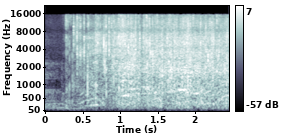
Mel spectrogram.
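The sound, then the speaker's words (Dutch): An audience bursts into applause at a CDA party event in the Netherlands where a plan is being presented. It is a dense, steady wash of many hands clapping that starts abruptly and holds loud throughout, with no voices heard. “Applaus.”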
